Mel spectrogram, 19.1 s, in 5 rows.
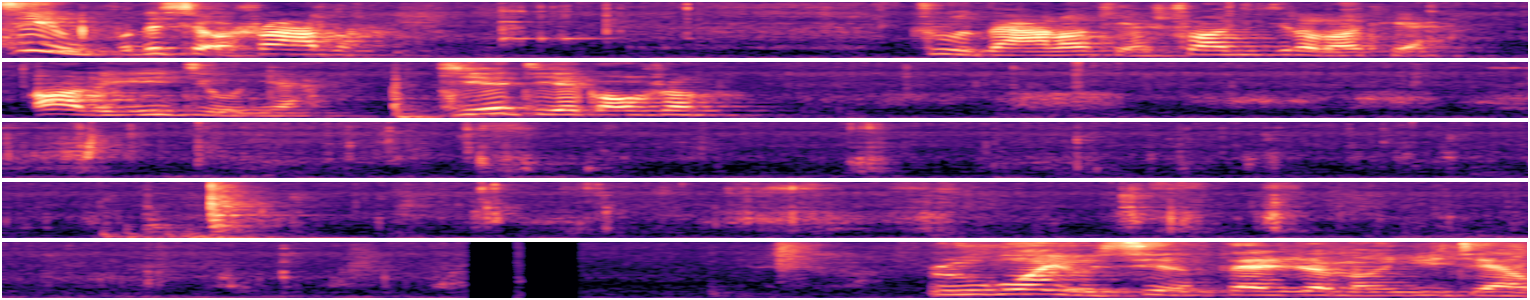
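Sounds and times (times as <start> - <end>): person biting and chewing: 6.4 - 11.6, 12.2 - 14.8
loud thump: 11.6 - 12.3.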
